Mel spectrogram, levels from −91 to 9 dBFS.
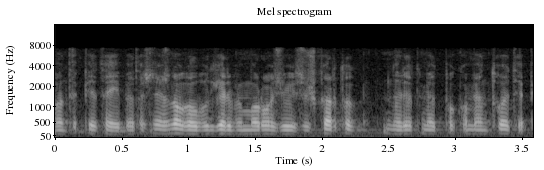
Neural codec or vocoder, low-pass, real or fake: none; 7.2 kHz; real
